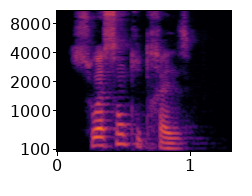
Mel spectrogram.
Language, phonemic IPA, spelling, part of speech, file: French, /swa.sɑ̃t.tʁɛz/, soixante-treize, numeral, LL-Q150 (fra)-soixante-treize.wav
- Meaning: seventy-three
